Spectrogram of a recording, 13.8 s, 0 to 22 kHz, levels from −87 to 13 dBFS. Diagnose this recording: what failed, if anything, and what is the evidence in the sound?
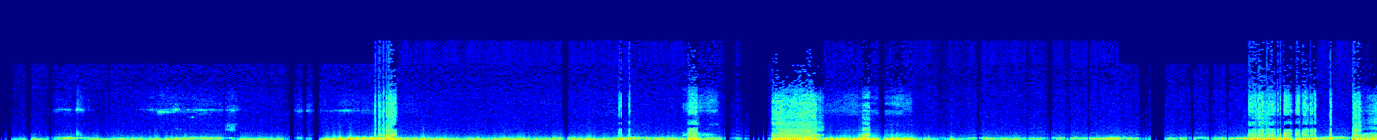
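Clock drift between sender and receiver runs through the whole recording. The stage is the network jitter buffer. The sender's clock runs slow, by roughly four percent. The receiver's buffer keeps draining as a result. Small timing hiccups recur throughout at uneven intervals. The receiver has to keep stretching and patching to stay in step.

Scattered short gaps appear in three stretches. From 0.59 to 3.07 s there are around seven, the longest about 40 ms. From 4.21 to 5.69 s there are about three, the longest near 70 ms. From 7.25 to 8.85 s there are about three more, again up to about 70 ms. The receiver continued the last sound over late packets. No audio is missing.

Repeated timing corrections run from 1.90 to 12.71 s. Playback here proceeds at 99 percent speed. The receiver inserts short repeated pieces, all in the same direction, to wait for the slower sender. In total they add about a tenth of a second. 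The edits are unevenly spaced. They come across as slight hiccups and a faintly unsteady tempo rather than distinct clicks.

Repeated stalls, a stutter, occur between 10.97 and 11.57 s. There are three gaps, filling 55 ms in total, the longest 40 ms. Packets arrived more slowly than they were played. The jitter buffer ran dry again and again. Each time the last sound was held until data returned. Nothing is lost, but this passage drags and stutters audibly.

A short stall from a late packet follows at 12.90 to 12.97 s. One packet was not there on time, and the buffer emptied. The receiver stretched the preceding sound by 44 ms. It then resumed from the same point. The delay grew by the same 44 ms. The sound is held slightly too long, with a slight buzz or dip. No content is missing.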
